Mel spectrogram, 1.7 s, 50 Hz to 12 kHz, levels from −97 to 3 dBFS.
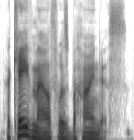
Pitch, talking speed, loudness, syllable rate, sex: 125 Hz, 215 wpm, -19 LUFS, 4.9 syllables/s, male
